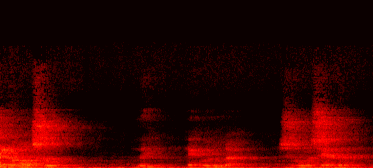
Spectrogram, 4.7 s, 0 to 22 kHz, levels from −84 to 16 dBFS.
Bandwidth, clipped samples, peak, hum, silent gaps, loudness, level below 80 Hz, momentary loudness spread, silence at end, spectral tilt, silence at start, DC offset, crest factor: 16.5 kHz; under 0.1%; -20 dBFS; none; none; -38 LUFS; -52 dBFS; 17 LU; 0 s; -4 dB/octave; 0 s; under 0.1%; 18 dB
